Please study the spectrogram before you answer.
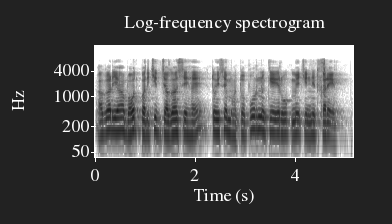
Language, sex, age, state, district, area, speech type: Hindi, male, 30-45, Madhya Pradesh, Betul, rural, read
